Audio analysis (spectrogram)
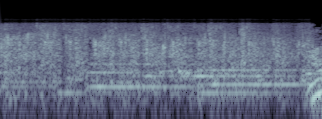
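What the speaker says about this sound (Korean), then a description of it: "드리고 박수 한번." A Korean church congregation applauds during a Sunday worship service, with continuous muffled clapping and faint sustained tones underneath.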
